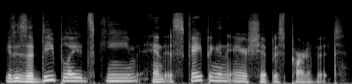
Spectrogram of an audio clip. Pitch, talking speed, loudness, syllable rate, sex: 145 Hz, 255 wpm, -19 LUFS, 5.8 syllables/s, male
